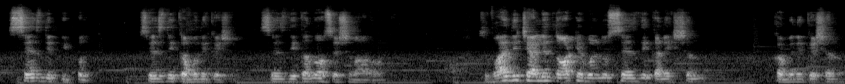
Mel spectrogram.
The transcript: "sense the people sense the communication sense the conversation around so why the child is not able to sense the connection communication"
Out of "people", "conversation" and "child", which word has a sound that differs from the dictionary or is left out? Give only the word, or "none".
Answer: conversation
